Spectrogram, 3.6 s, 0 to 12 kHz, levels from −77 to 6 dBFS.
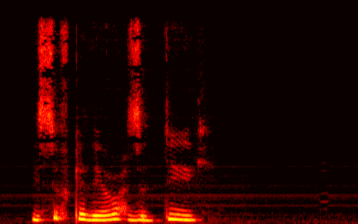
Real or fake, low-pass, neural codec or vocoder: real; 10.8 kHz; none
